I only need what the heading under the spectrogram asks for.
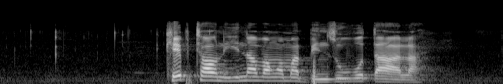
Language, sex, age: Tsonga, male, 20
